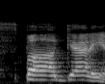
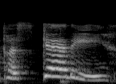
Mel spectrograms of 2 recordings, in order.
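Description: First: "spaghetti" slowly, with a clear spa- at the start; "spaghetti" said carefully, first syllable set apart; corrective pronunciation. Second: "paschetti" with the first sounds swapped, drawn out; "paschetti", starting pas- instead of spa-, slowly; little kid's mispronunciation. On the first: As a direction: correct a child by sounding out "spaghetti". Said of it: "Joey wants to correct her". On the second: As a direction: say "paschetti" like a small child muddling spaghetti. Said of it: "No, Michelle, that's spaghetti". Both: Retold or imitated.

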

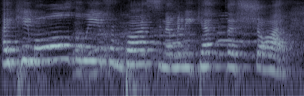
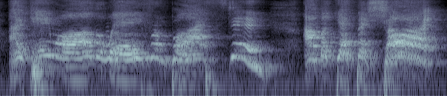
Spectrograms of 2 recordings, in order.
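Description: First: Said in the usual way. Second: Loud, slow, higher declaration; loud bold declaration. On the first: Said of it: "but I". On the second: Retold or imitated. Fan yelling out truck window at [name], loud and slow. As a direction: announce it out the window like a paparazzo. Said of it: "I lean out and I go".

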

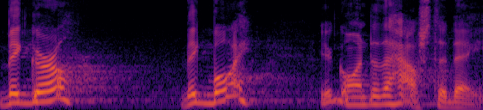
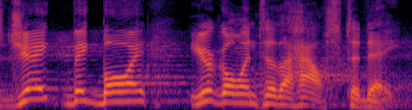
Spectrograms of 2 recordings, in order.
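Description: First: Tender invitation. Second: Coach hyping up. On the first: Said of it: "would walk around and say to people kind of metaphorically". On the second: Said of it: "points to Jake and says". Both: Retold or imitated.

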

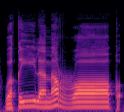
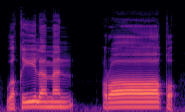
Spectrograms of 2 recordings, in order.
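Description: First: Slow "من راق" fused into "مر راق"; unbroken, drawn-out "من راق" with doubled r; merged without sakt. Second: "راق" set apart from "من" and held long; sakt after مَن. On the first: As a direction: assimilate the n of "من" into a long rolled r of "راق". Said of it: "ما ينفعش نعمل كده". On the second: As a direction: clear "من", short pause, then long loud "راق". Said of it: "وإنما نقول إيه في رواية حفص". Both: Shown as a demonstration.

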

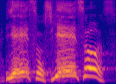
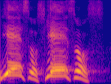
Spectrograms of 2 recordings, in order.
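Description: First: High desperate shout of a blind beggar; calling out. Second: Even more desperate high shout; calling ever louder. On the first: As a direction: cry out to get Jesus' attention. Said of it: "fängt an zu rufen". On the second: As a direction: yell it louder over the crowd. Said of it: "Er wird immer lauter". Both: Retold or imitated.

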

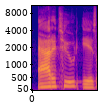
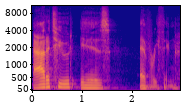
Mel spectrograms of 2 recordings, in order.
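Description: First: "Attitude is" said slowly, then left hanging for the crowd; call and response prompt. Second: "Attitude is" drawn out slowly, "everything" dropped low and soft; slow emphatic motto. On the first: Pastor getting the church to finish the motto, slow open prompt. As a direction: start the motto and stop for them to finish. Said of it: "let me hear you say it". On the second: Coach giving kids the team motto, slow and weighty. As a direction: lay the motto down slowly, letting "everything" sink. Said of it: "our team motto always is this". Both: Shown as a demonstration.

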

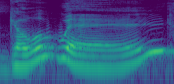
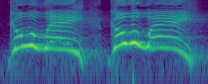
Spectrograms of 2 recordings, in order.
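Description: First: Slow drawn-out mimicry, then a cackle; Gollum's mocking laugh. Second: Very high, loud creature shriek; desperate scream. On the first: Preacher as Gollum laughing at Smeagol's plea, mocking. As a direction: echo it mockingly, stretched and loud, then laugh. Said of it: "Gollum laughs". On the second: Acted. Preacher as Smeagol banishing Gollum, shrieking. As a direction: shriek to drive the other off.

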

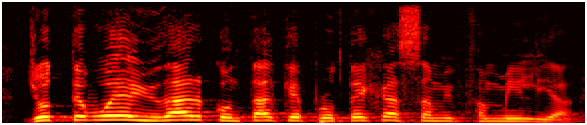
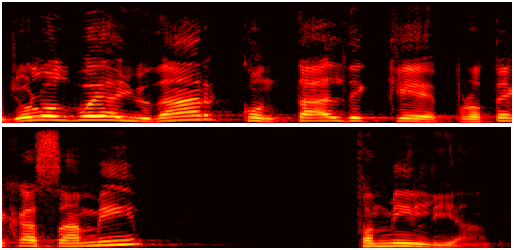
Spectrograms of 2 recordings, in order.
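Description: First: Voy hit louder, falling at the end; stress on voy. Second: Said in the usual way. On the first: Shown as a demonstration. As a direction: lean hard on "voy" and let the line fall. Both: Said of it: "repeats Rahab's condition".

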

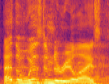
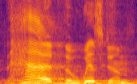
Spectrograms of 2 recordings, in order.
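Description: First: "I had the wisdom" punched higher, louder and faster; emphatic repeat. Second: Slow build-up. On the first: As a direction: hit "the wisdom" with mock pride. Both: Shown as a demonstration. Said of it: "it takes a lot of wisdom".

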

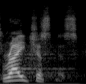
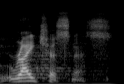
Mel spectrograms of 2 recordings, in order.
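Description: First: Said in the usual way. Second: "Righteousness" drawn out slowly and weighty, falling at the end; "Righteousness" said slowly as the key answer, falling; slow emphasis. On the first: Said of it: "Doing right things". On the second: Shown as a demonstration. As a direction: lean into "Righteousness", stretching every syllable. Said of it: "what am I to pursue?".

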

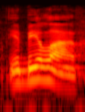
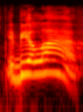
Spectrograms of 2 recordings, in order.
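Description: First: Said in the usual way. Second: Raised, higher-pitched preaching cry; emphatic exclamation. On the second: Real, not acted. Preacher driving the point home to the congregation, emphatic exclamation. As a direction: proclaim it high and emphatically.

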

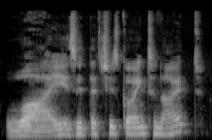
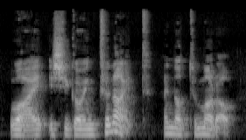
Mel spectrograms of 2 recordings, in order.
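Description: First: "Why" leaned on, rising question at the end; stress on Why. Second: "tonight" punched against tomorrow, falling end; stress on tonight. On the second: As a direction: put the weight on "tonight". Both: Shown as a demonstration. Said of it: "what exactly are you asking".

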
